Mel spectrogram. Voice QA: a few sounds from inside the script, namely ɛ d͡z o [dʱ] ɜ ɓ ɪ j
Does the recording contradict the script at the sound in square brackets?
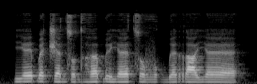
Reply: no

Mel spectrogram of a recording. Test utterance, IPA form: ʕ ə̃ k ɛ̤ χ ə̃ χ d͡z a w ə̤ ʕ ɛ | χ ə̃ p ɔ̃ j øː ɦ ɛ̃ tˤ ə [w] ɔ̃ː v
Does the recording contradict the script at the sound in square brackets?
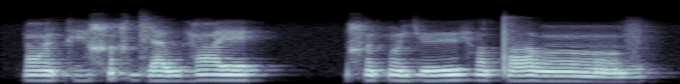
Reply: no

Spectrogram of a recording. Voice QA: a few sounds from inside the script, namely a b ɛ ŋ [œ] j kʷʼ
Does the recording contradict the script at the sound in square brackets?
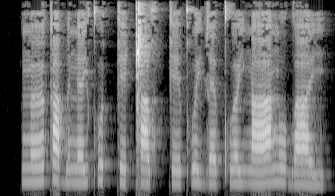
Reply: yes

